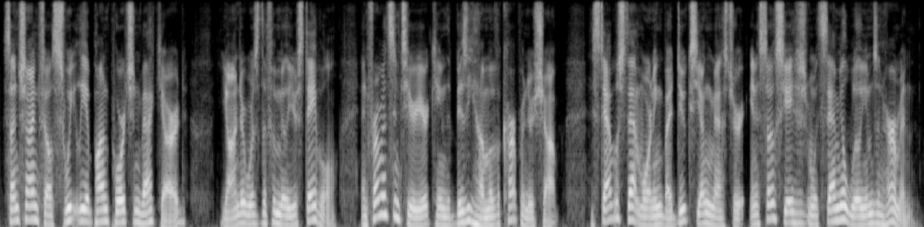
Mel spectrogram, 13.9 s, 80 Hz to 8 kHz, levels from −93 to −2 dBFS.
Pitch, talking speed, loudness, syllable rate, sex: 130 Hz, 165 wpm, -16 LUFS, 5.2 syllables/s, male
